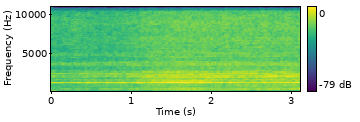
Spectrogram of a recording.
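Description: Potensic A20 Mini toy drone flying close by, a steady high-pitched whine of small propellers holding constant and loud for the whole stretch with no talk.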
